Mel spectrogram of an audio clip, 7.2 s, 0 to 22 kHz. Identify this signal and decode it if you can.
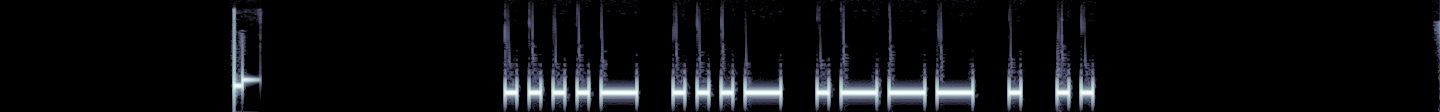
Morse code, heard as a keyed tone, about 20 wpm, 700 Hz. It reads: 4VJEI
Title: Five Challenging Letter-Number Combinations 20wpm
